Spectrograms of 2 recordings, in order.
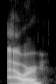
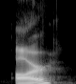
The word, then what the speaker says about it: our: So the word is our, O-U-R. So it can be pronounced our or R.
